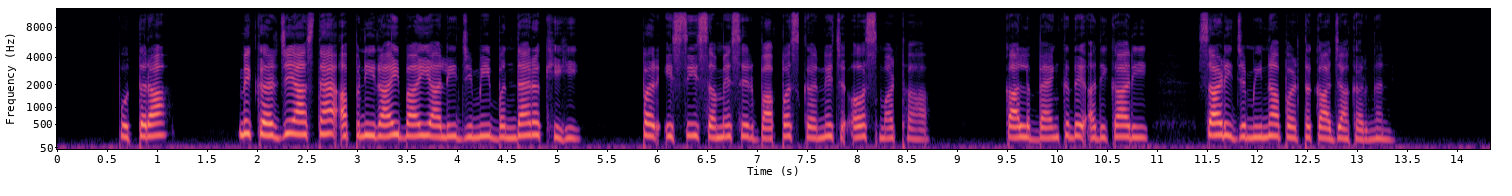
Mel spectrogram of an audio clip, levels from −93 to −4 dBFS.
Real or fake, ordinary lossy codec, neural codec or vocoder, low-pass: real; none; none; 10.8 kHz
